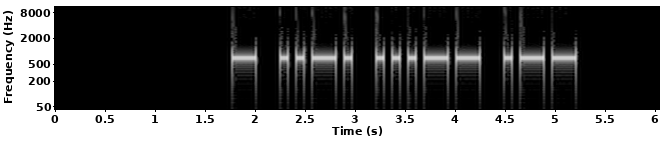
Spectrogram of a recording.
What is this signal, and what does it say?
Morse code, heard as a keyed tone, about 15 wpm, 700 Hz. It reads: TF3W
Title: DXCC-100 Call Signs - 4 Characters - Repeated 3x - 15wpm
